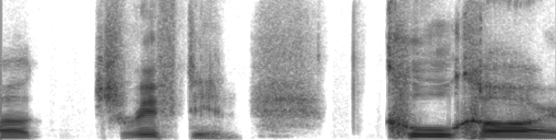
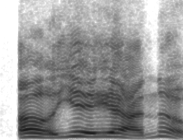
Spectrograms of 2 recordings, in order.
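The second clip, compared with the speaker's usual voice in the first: higher, acted-out quick agreement; eager recognition; 9 semitones higher, faster than usual. Newcomer assuring the instructor he understands, eager. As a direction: imitate catching on at once.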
